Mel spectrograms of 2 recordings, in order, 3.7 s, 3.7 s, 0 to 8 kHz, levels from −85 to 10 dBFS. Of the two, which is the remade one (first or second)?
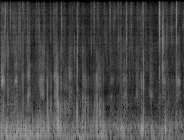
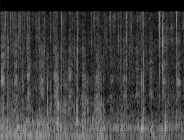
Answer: first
